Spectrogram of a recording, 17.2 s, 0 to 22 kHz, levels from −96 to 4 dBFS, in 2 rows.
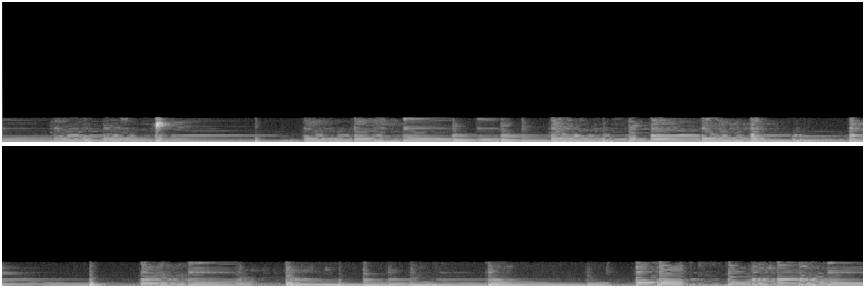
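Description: Nothing stood out on listening, beyond the narrow call-path sound with nothing above 4 kHz that fits a G.711 A-law link.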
